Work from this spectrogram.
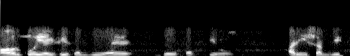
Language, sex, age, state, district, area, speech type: Hindi, male, 60+, Uttar Pradesh, Mau, urban, conversation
